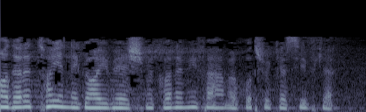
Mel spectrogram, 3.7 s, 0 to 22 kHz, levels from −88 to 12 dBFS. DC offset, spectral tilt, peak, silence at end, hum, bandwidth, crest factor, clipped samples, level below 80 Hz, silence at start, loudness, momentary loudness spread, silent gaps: under 0.1%; -6 dB/octave; -14 dBFS; 0.25 s; none; 5.8 kHz; 14 dB; under 0.1%; -58 dBFS; 0 s; -28 LUFS; 9 LU; none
